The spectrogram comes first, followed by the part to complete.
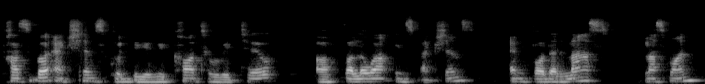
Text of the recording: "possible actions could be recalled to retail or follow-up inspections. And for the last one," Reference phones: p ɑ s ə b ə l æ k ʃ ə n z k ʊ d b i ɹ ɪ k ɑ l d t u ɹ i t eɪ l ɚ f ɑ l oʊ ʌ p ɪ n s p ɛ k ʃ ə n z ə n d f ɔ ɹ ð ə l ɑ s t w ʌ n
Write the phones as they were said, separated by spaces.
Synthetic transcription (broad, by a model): p ɑ s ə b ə l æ k ʃ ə n s k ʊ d b i ɹ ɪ k ɑ d t u ɹ i t eɪ l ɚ f ɑ l oʊ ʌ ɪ n s p ɛ k ʃ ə n s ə n f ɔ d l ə l ɑ s t w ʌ n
